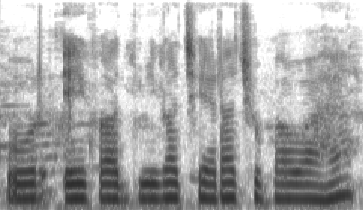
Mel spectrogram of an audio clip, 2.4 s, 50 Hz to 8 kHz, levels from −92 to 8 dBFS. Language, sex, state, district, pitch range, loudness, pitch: Hindi, male, Uttar Pradesh, Saharanpur, 160-165 Hz, -16 LUFS, 160 Hz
